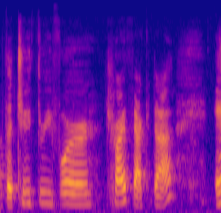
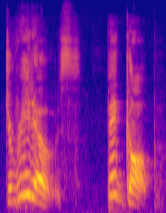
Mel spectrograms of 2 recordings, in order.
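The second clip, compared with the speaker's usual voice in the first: loud, raised blurting; mock yelling; 5 semitones higher, 7 dB louder than usual. Fake psychic shouting random words to police, mock yelling. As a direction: call out each item like a fake psychic outburst. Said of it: "just starts yelling".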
